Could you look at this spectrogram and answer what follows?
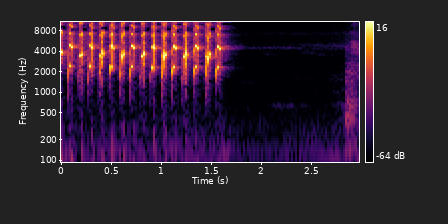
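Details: Fighter lovebird in full voice, chattering to call a rival: a fast run of about thirteen shrill, high chirps in under two seconds, then silence and a brief scratchy noise.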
